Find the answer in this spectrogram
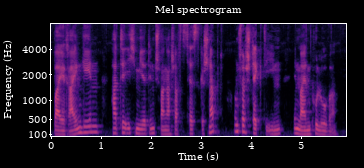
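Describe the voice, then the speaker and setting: A man reading a fan story aloud in a casual, even way, including the readers' comments. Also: mid-range voice, normal speed.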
